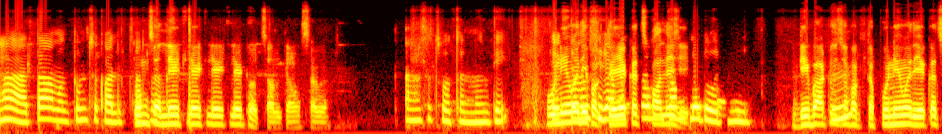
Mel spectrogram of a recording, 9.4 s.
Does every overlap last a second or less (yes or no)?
no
